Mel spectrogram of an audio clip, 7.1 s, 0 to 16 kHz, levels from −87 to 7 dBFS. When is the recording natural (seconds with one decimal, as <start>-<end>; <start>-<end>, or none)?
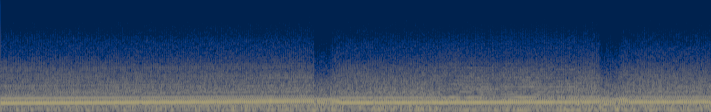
0.0-4.4; 5.8-7.1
